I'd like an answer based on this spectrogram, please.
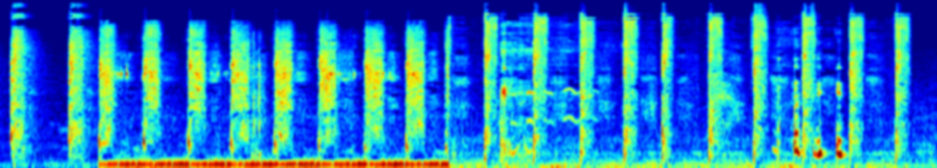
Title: Cat sneezing#funnycats #funnyanimals #petvideos #cat #usa #longervideos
